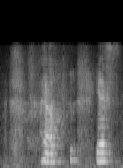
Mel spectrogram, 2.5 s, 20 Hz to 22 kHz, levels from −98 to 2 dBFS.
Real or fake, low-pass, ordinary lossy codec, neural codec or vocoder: fake; none; none; codec, 16 kHz, 1.1 kbps, Voila-Tokenizer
